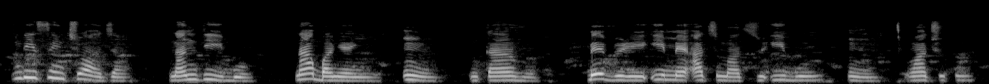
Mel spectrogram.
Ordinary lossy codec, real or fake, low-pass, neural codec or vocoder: none; real; none; none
